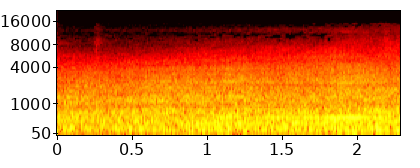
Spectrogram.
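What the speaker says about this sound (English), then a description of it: "that's coming into land at the airport" A jet airliner descends on approach to land at an airport, producing a loud, continuous engine roar that holds steady throughout.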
